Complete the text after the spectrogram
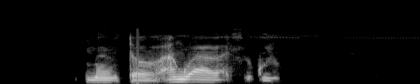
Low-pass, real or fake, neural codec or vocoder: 5.4 kHz; real; none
